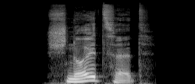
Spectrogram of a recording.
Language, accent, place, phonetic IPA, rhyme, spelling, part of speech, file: German, Germany, Berlin, [ˈʃnɔɪ̯t͡sət], -ɔɪ̯t͡sət, schnäuzet, verb, De-schnäuzet.ogg
- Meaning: second-person plural subjunctive I of schnäuzen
